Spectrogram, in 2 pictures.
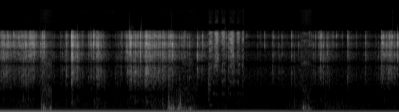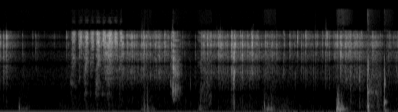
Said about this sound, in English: Am I gonna eat this bag of cheese curds? Yes, I am.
